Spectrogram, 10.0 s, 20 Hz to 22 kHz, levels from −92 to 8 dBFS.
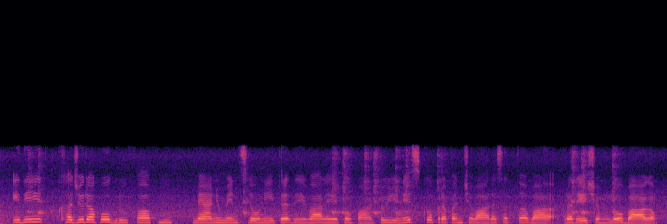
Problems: continuous background conversations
